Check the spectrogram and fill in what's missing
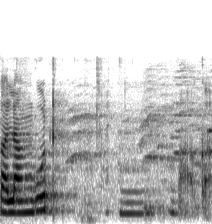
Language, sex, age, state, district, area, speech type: Goan Konkani, female, 18-30, Goa, Murmgao, urban, spontaneous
